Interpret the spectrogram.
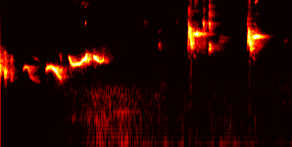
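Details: White-rumped shama singing in the morning to draw a shama into song: a smooth rising whistled phrase, a quiet gap, then two short sharp high chirps.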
